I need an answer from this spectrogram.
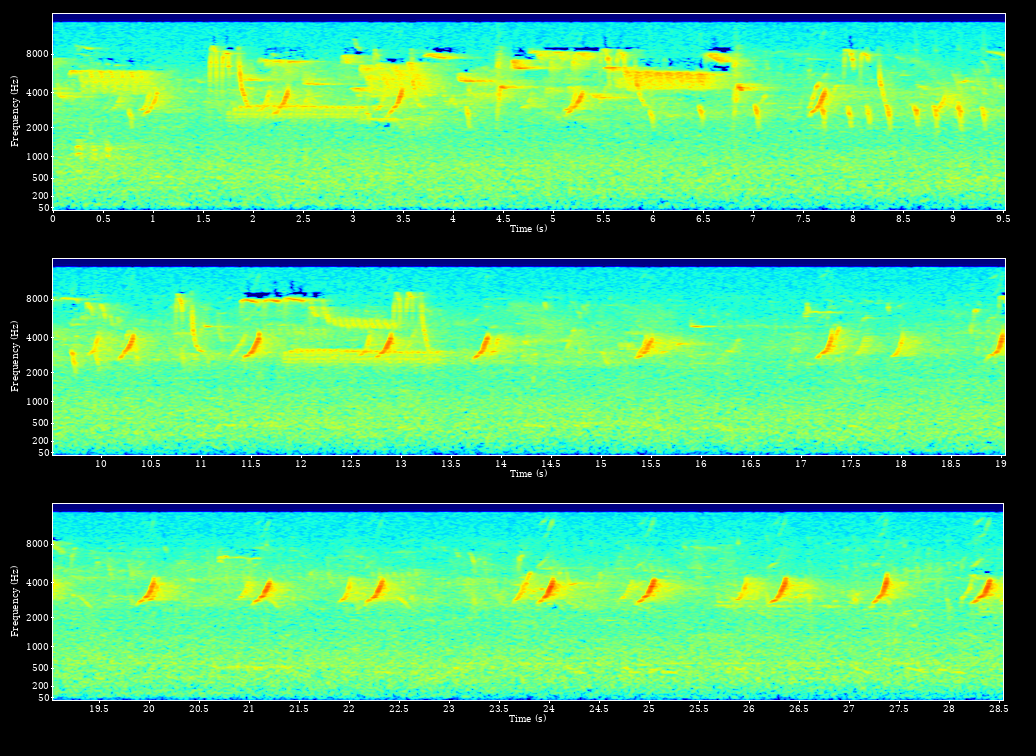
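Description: Birds chirping: several birds calling and trilling over each other at first, then settling into one bird repeating a short, high, sweeping chirp about once a second.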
